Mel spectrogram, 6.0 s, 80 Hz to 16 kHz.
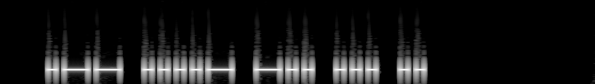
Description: Morse code, heard as a keyed tone, about 18 wpm, 700 Hz. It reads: W4DSI
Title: Speed Racing - USA Call Signs 15wpm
